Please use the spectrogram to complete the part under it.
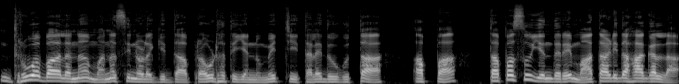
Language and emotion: Kannada, neutral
